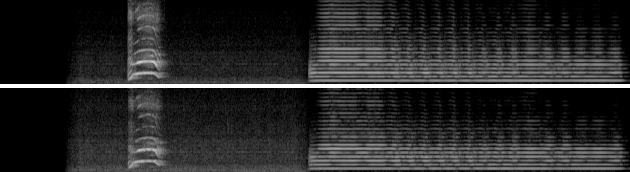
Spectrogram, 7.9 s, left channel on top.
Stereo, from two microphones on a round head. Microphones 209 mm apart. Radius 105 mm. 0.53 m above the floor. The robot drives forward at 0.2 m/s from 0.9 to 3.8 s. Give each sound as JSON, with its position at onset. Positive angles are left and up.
{"t": 1.6, "sound": "a baby crying", "side_deg": 55, "distance_m": 0.6}
{"t": 3.9, "sound": "a trumpet", "side_deg": 35, "distance_m": 0.6}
